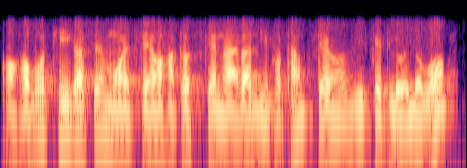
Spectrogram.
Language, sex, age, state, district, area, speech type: Assamese, male, 30-45, Assam, Dibrugarh, rural, conversation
